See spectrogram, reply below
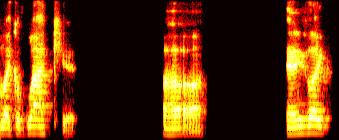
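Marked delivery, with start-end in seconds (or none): none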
